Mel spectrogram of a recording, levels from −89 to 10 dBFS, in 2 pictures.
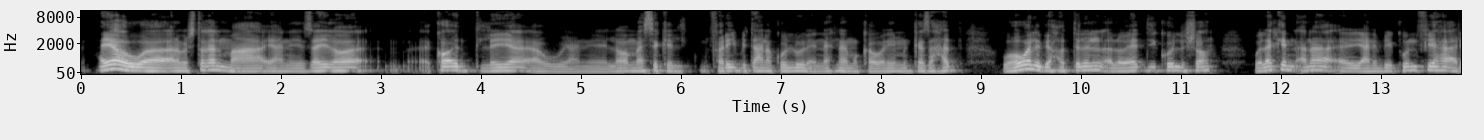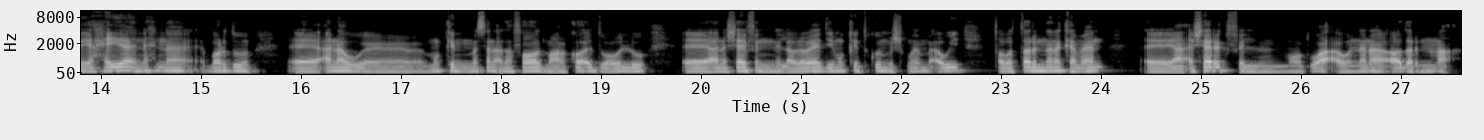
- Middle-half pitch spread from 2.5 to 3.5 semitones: Yes, average, 2.8 semitones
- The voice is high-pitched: No, low, 120 Hz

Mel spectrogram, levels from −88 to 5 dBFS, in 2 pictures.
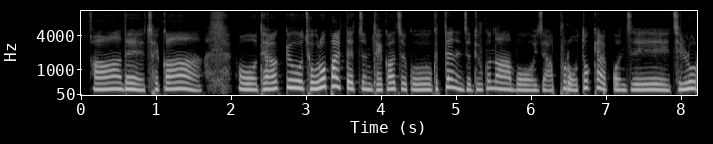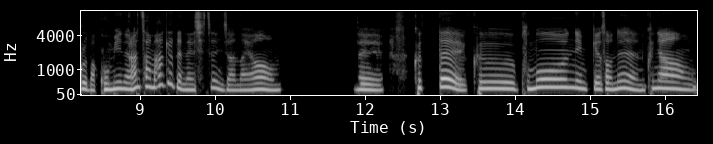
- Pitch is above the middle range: Yes, high, 240 Hz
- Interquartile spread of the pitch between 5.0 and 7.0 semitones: No, average, 3.6 semitones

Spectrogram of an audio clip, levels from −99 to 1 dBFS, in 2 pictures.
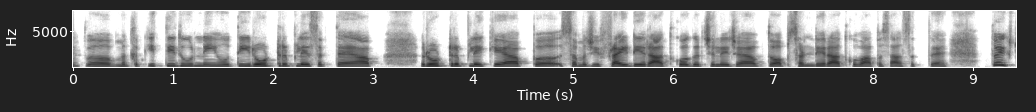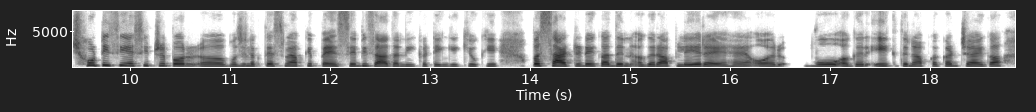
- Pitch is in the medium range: No, high, 215 Hz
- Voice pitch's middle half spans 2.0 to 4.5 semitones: Yes, average, 3.0 semitones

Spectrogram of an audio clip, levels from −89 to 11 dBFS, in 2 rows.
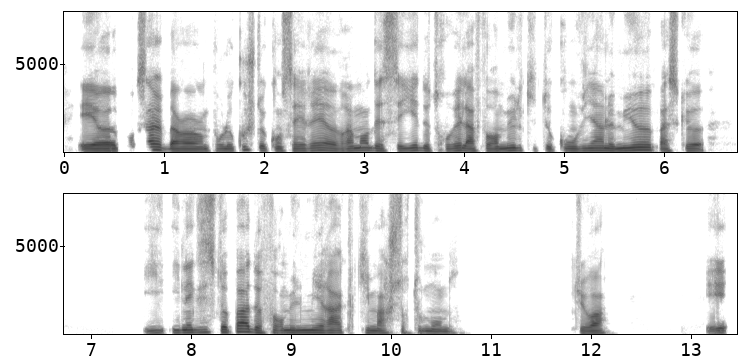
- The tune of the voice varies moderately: Yes, average, 3.0 semitones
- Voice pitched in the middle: No, low, 115 Hz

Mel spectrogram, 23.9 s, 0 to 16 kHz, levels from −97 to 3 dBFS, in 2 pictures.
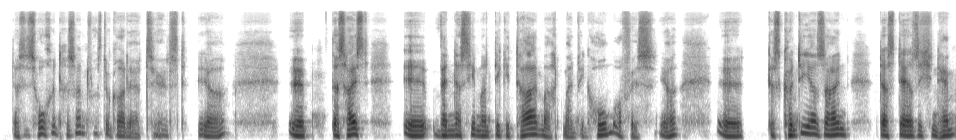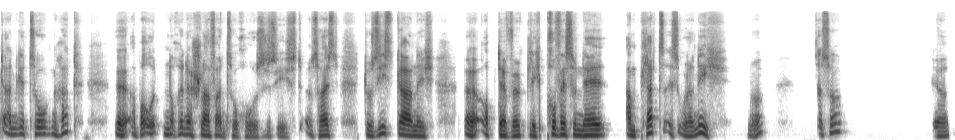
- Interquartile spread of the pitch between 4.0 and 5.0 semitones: Yes, average, 4.4 semitones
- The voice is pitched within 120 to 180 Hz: Yes, medium, 140 Hz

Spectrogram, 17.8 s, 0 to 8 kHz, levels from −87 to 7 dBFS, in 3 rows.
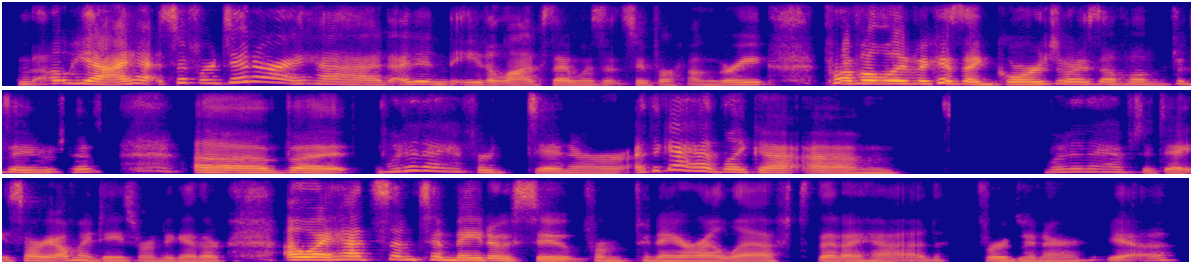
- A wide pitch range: Yes, wide, 6.1 semitones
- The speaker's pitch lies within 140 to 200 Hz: No, high, 210 Hz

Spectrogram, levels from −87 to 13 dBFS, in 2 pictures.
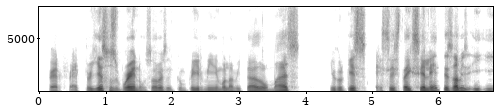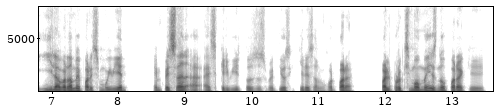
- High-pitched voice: No, low, 110 Hz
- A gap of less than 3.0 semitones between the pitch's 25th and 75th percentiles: No, average, 4.0 semitones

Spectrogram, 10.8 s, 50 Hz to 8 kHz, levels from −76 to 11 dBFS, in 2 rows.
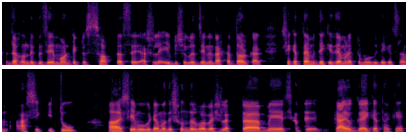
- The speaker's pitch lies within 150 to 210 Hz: No, low, 125 Hz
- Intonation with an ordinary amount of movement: No, narrow, 2.1 semitones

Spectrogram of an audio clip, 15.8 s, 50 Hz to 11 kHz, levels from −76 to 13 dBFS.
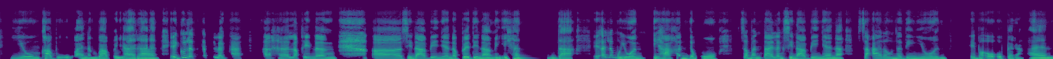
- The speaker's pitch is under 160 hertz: No, medium, 185 Hz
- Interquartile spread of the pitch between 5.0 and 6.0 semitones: Yes, wide, 5.4 semitones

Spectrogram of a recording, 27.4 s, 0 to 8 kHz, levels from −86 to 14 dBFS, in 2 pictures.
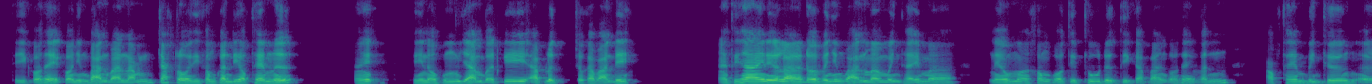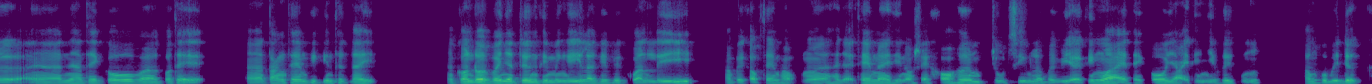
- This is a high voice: No, low, 130 Hz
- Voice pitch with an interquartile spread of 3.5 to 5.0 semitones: No, average, 3.1 semitones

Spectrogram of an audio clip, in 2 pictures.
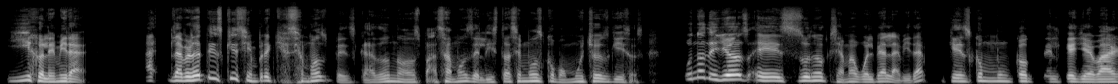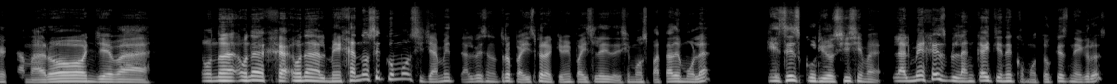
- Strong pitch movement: Yes, wide, 5.9 semitones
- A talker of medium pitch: Yes, medium, 145 Hz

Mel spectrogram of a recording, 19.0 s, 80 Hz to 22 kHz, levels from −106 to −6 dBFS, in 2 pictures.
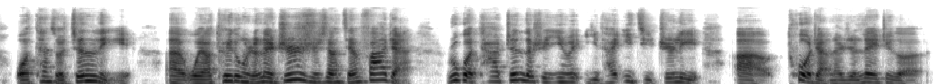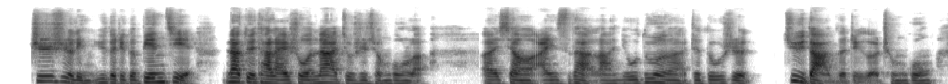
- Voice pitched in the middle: Yes, medium, 165 Hz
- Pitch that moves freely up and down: Yes, wide, 6.0 semitones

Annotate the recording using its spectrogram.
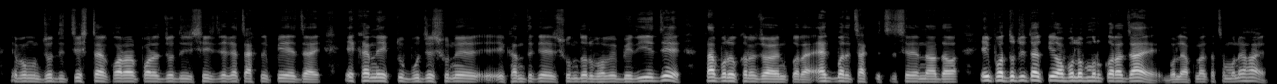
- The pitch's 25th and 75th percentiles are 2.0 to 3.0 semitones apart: Yes, average, 2.7 semitones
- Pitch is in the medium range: Yes, medium, 145 Hz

